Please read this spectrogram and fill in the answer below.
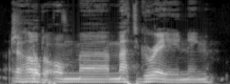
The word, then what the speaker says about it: Groening: Så då läste jag att det ska uttalas som färgen grå. Groening.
